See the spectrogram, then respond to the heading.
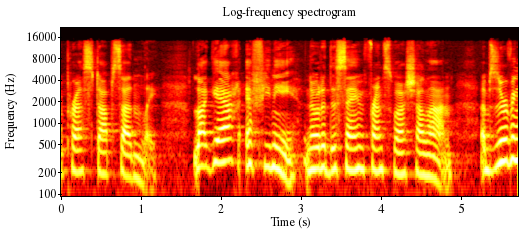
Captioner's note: french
